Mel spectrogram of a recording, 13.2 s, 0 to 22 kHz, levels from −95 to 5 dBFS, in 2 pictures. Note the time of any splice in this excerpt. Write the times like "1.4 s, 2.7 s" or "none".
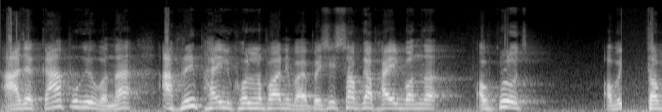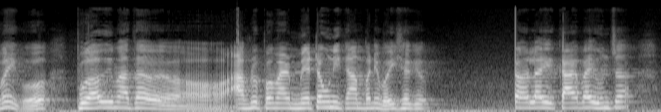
6.2 s, 11.7 s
